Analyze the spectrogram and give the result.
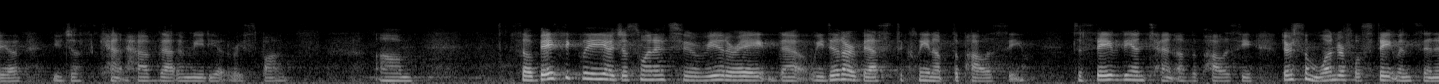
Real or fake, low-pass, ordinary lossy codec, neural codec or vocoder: real; 7.2 kHz; AAC, 32 kbps; none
